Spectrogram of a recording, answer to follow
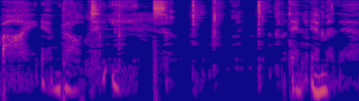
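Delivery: soft, whispered ASMR announcement; hushed mock-ASMR whisper; just whispering. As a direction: whisper it into the mic. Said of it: "now you're just whispering".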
